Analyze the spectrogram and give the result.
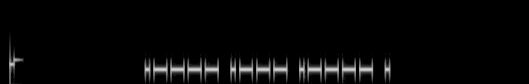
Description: Morse code, heard as a keyed tone, about 27 wpm, 700 Hz. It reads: 1J1E
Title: Four Challenging Letter-Number Combinations 28wpm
